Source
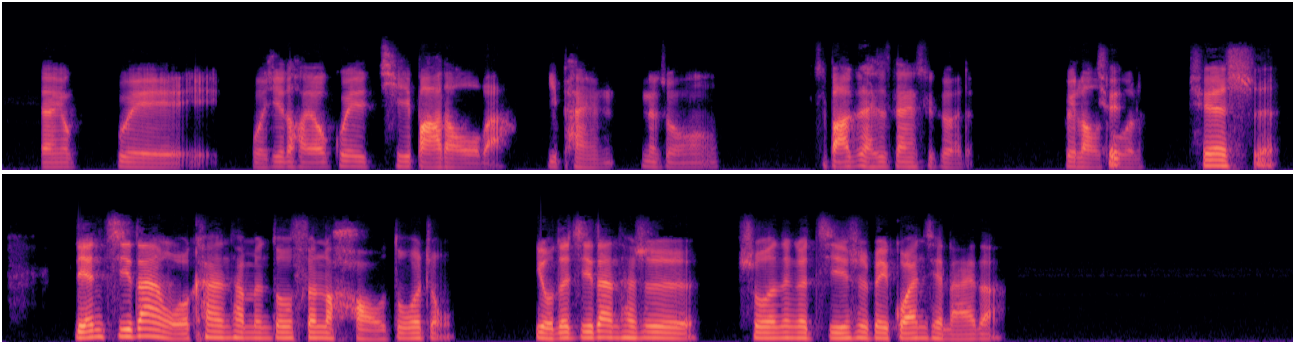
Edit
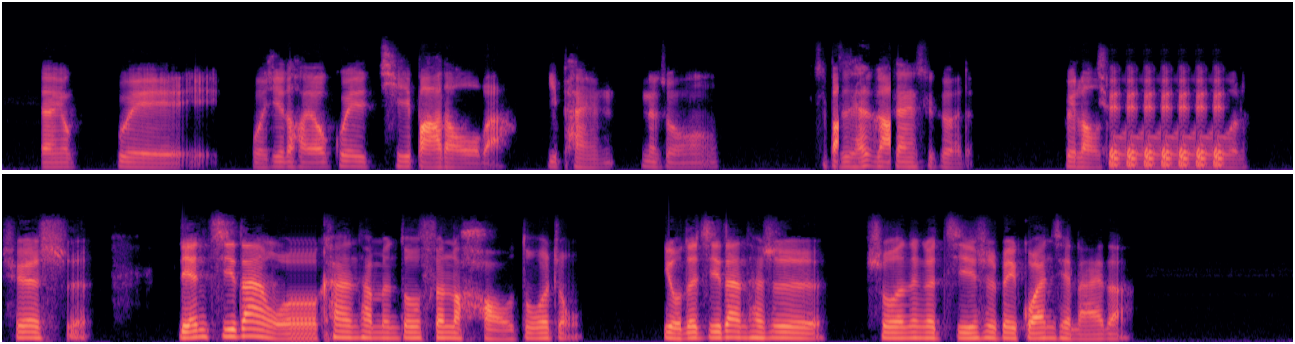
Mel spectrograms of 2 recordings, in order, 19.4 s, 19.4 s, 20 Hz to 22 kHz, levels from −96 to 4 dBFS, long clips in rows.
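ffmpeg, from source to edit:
-filter_complex "[0:a]asplit=15[s0][s1][s2][s3][s4][s5][s6][s7][s8][s9][s10][s11][s12][s13][s14];[s0]atrim=end=6.272[s15];[s1]atrim=start=6.268:end=6.662,asetpts=PTS-STARTPTS,areverse[s16];[s2]atrim=start=6.658:end=8.432[s17];[s3]atrim=start=8.298:end=8.432[s18];[s4]atrim=start=8.298:end=8.432[s19];[s5]atrim=start=8.298:end=8.432[s20];[s6]atrim=start=8.298:end=8.432[s21];[s7]atrim=start=8.298:end=8.432[s22];[s8]atrim=start=8.298:end=11.082[s23];[s9]atrim=start=11.048:end=11.082[s24];[s10]atrim=start=11.048:end=11.082[s25];[s11]atrim=start=11.048:end=11.082[s26];[s12]atrim=start=11.048:end=11.082[s27];[s13]atrim=start=11.048:end=11.082[s28];[s14]atrim=start=11.048[s29];[s15][s16]acrossfade=d=0.004:c1=hsin:c2=hsin[s30];[s30][s17]acrossfade=d=0.004:c1=hsin:c2=hsin[s31];[s31][s18]acrossfade=d=0.004:c1=hsin:c2=hsin[s32];[s32][s19]acrossfade=d=0.004:c1=hsin:c2=hsin[s33];[s33][s20]acrossfade=d=0.004:c1=hsin:c2=hsin[s34];[s34][s21]acrossfade=d=0.004:c1=hsin:c2=hsin[s35];[s35][s22]acrossfade=d=0.004:c1=hsin:c2=hsin[s36];[s36][s23]acrossfade=d=0.004:c1=hsin:c2=hsin[s37];[s37][s24]acrossfade=d=0.004:c1=hsin:c2=hsin[s38];[s38][s25]acrossfade=d=0.004:c1=hsin:c2=hsin[s39];[s39][s26]acrossfade=d=0.004:c1=hsin:c2=hsin[s40];[s40][s27]acrossfade=d=0.004:c1=hsin:c2=hsin[s41];[s41][s28]acrossfade=d=0.004:c1=hsin:c2=hsin[s42];[s42][s29]acrossfade=d=0.004:c1=hsin:c2=hsin"

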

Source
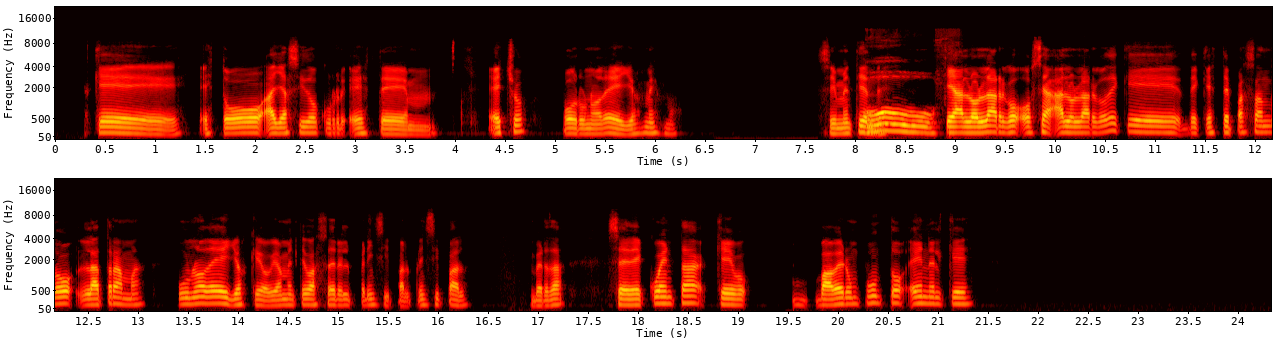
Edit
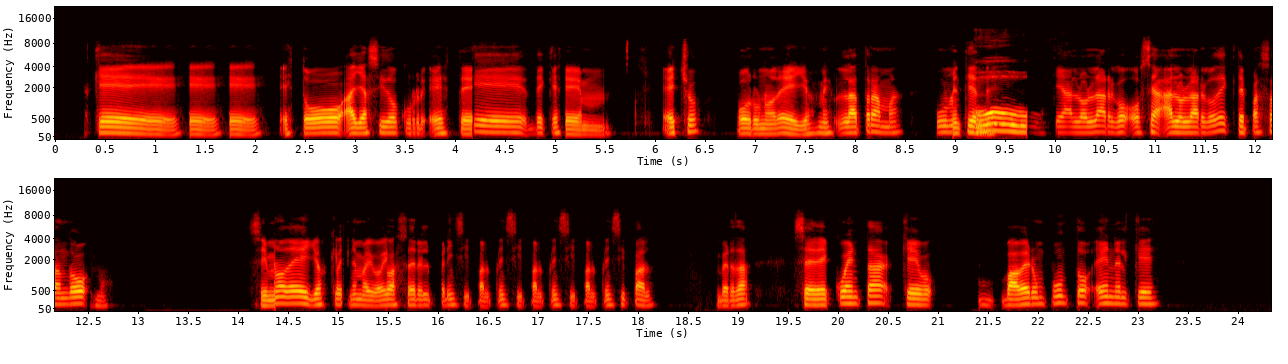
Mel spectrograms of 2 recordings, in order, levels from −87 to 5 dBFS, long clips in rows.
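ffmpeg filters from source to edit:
-filter_complex "[0:a]asplit=15[s0][s1][s2][s3][s4][s5][s6][s7][s8][s9][s10][s11][s12][s13][s14];[s0]atrim=end=1.352[s15];[s1]atrim=start=0.948:end=1.352[s16];[s2]atrim=start=0.948:end=3.372[s17];[s3]atrim=start=10.708:end=11.652[s18];[s4]atrim=start=3.368:end=6.052[s19];[s5]atrim=start=12.378:end=13.572[s20];[s6]atrim=start=7.888:end=8.63,asetpts=PTS-STARTPTS,afade=t=out:st=0.738:d=0.004:c=hsin[s21];[s7]atrim=start=8.63:end=10.712,asetpts=PTS-STARTPTS,afade=t=in:d=1.57[s22];[s8]atrim=start=11.648:end=12.382[s23];[s9]atrim=start=6.048:end=7.892[s24];[s10]atrim=start=13.568:end=14.192[s25];[s11]atrim=start=14.188:end=14.692,asetpts=PTS-STARTPTS,areverse[s26];[s12]atrim=start=14.688:end=15.962[s27];[s13]atrim=start=15.428:end=15.962[s28];[s14]atrim=start=15.428[s29];[s15][s16]acrossfade=d=0.004:c1=hsin:c2=hsin[s30];[s30][s17]acrossfade=d=0.004:c1=hsin:c2=hsin[s31];[s31][s18]acrossfade=d=0.004:c1=hsin:c2=hsin[s32];[s32][s19]acrossfade=d=0.004:c1=hsin:c2=hsin[s33];[s33][s20]acrossfade=d=0.004:c1=hsin:c2=hsin[s34];[s21][s22]concat=n=2:v=0:a=1[s35];[s34][s35]acrossfade=d=0.004:c1=hsin:c2=hsin[s36];[s36][s23]acrossfade=d=0.004:c1=hsin:c2=hsin[s37];[s37][s24]acrossfade=d=0.004:c1=hsin:c2=hsin[s38];[s38][s25]acrossfade=d=0.004:c1=hsin:c2=hsin[s39];[s39][s26]acrossfade=d=0.004:c1=hsin:c2=hsin[s40];[s40][s27]acrossfade=d=0.004:c1=hsin:c2=hsin[s41];[s41][s28]acrossfade=d=0.004:c1=hsin:c2=hsin[s42];[s42][s29]acrossfade=d=0.004:c1=hsin:c2=hsin"

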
